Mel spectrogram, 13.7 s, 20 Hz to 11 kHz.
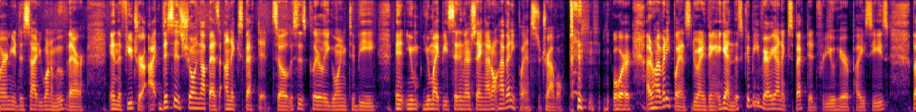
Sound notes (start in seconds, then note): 8.6 chuckles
